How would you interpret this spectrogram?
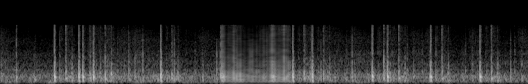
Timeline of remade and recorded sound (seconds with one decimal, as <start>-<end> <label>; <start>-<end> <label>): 0.0-2.2 recorded; 2.2-2.9 remade; 2.9-5.3 recorded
